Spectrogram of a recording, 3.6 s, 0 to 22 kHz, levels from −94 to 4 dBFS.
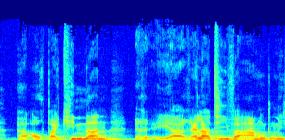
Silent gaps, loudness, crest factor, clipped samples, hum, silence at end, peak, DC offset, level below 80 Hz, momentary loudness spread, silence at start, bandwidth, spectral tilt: none; -23 LUFS; 18 dB; under 0.1%; none; 0 s; -4 dBFS; under 0.1%; -60 dBFS; 11 LU; 0 s; 19 kHz; -6.5 dB/octave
